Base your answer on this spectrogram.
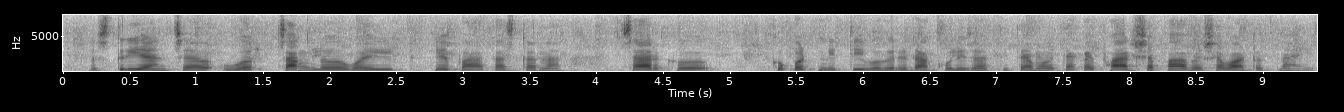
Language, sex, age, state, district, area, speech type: Marathi, female, 60+, Maharashtra, Osmanabad, rural, spontaneous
